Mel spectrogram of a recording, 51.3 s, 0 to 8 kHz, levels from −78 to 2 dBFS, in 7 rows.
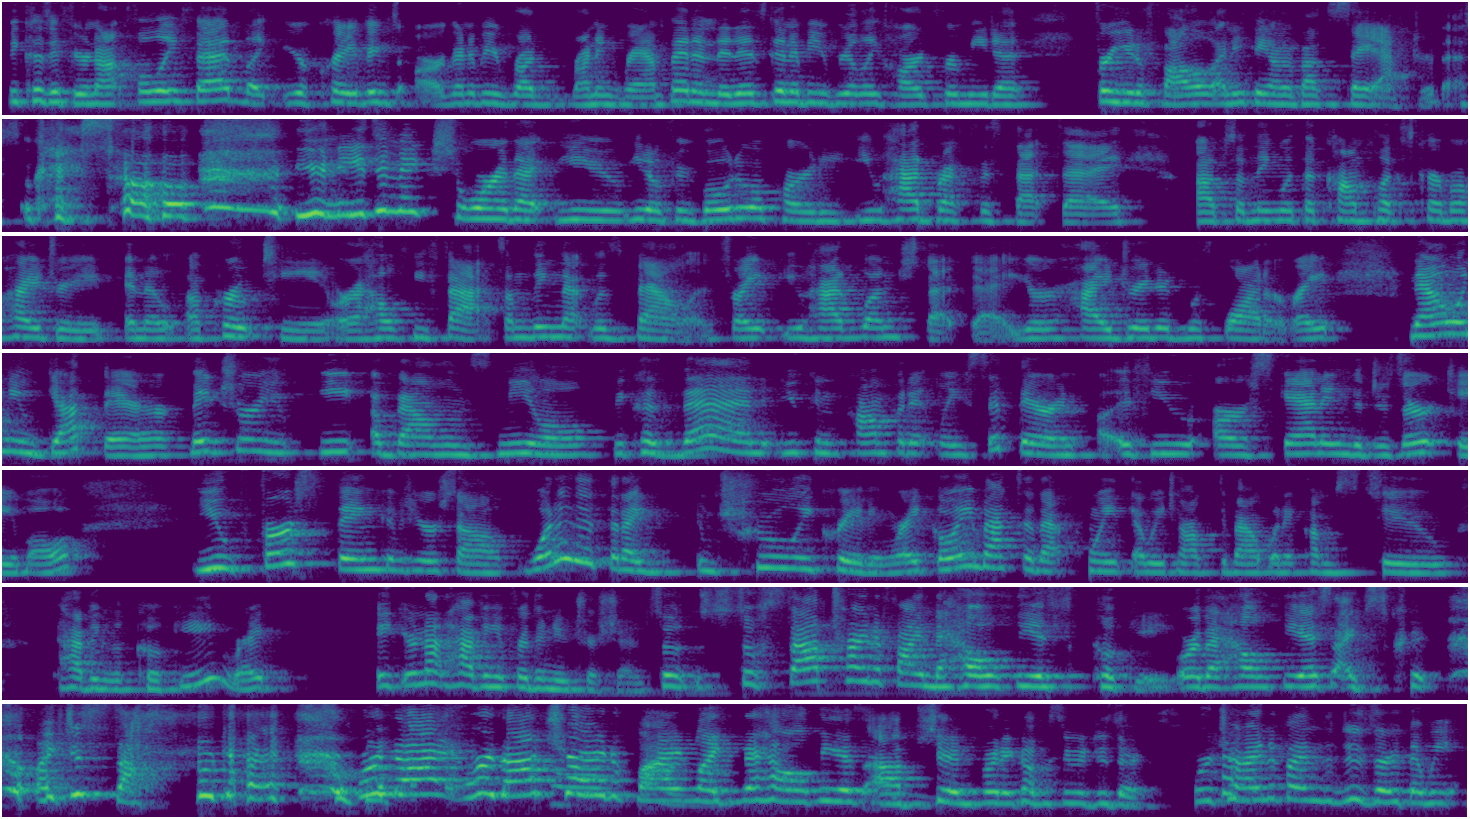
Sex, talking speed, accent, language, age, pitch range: female, 230 wpm, American, English, 20-39, 205-265 Hz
